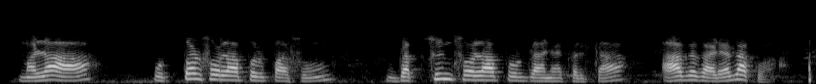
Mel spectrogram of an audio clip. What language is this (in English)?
Marathi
